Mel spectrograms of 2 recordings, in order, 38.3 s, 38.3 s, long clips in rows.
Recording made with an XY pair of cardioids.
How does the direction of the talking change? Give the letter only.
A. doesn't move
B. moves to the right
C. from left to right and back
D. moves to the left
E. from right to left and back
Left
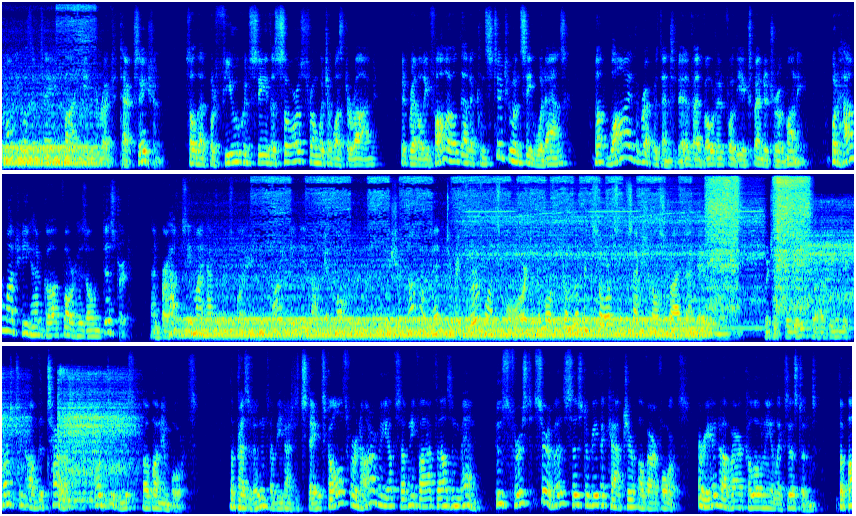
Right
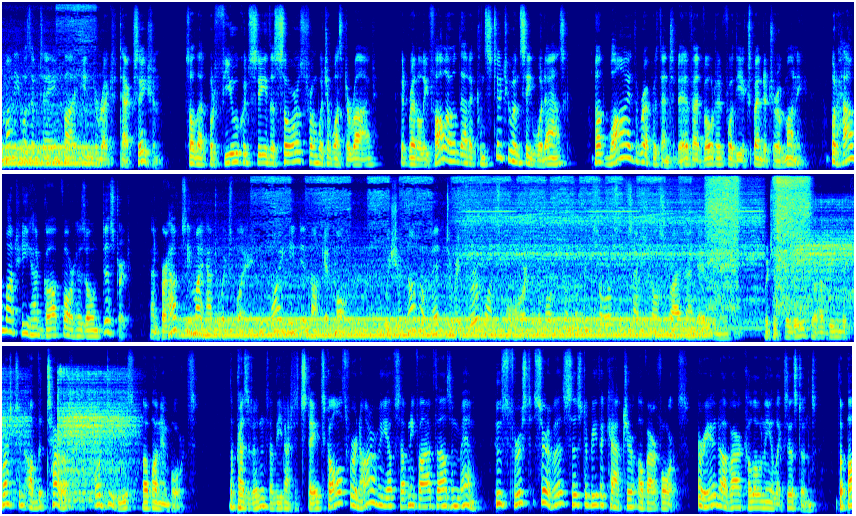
E.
